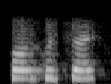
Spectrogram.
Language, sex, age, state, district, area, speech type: Punjabi, female, 18-30, Punjab, Patiala, urban, conversation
